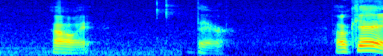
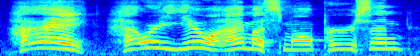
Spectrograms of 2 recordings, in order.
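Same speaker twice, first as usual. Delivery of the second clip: high small voice; 9 semitones higher, slower than usual. Pretend. Playing tiny character.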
